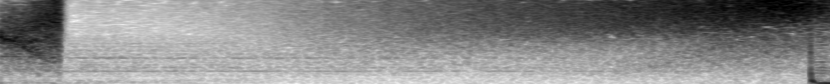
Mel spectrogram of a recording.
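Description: Electronic dance music transition: a rising sweep cuts off suddenly just after the start, then a white-noise riser hisses, swelling steadily louder and building toward the beat that comes back in at the end.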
